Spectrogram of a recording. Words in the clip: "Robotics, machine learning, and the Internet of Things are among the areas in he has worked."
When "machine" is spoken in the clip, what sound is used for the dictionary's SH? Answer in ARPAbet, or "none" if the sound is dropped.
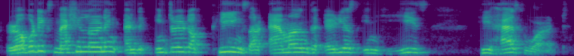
SH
